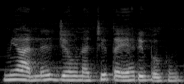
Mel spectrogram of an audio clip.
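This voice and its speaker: A woman voicing a shy but quick-witted young woman who gives short answers, in a read-aloud storybook. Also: mid-range voice, fairly even intonation, warm tone, close to an everyday voice.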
